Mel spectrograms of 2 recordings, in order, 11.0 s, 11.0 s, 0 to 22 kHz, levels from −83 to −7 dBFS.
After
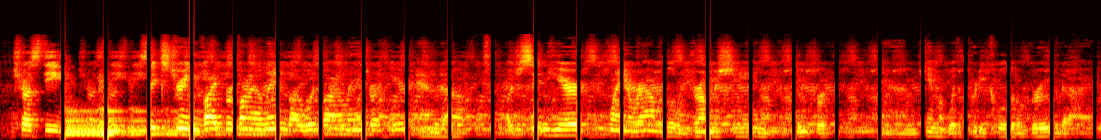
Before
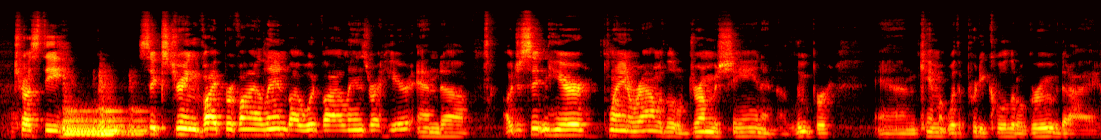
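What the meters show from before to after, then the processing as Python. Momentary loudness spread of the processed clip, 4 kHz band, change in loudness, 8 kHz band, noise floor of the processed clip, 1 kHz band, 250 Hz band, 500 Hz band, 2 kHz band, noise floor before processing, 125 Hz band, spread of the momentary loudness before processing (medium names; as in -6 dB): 12 LU, +4.0 dB, +3.5 dB, -8.5 dB, under -85 dBFS, +4.5 dB, +3.5 dB, +4.0 dB, +4.0 dB, -57 dBFS, +4.0 dB, 13 LU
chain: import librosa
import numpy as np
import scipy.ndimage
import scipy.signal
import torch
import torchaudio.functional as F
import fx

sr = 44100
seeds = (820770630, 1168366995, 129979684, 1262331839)

y = fx.freq_compress(x, sr, knee_hz=2000.0, ratio=1.5)
y = fx.echo_swing(y, sr, ms=867, ratio=3, feedback_pct=69, wet_db=-14.0)
y = fx.buffer_crackle(y, sr, first_s=0.6, period_s=0.43, block=2048, kind='zero')
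y = F.gain(torch.from_numpy(y), 4.0).numpy()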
